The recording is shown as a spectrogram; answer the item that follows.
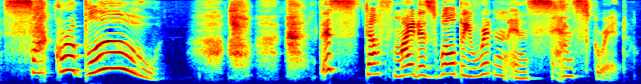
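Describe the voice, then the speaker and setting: A woman's voice: very high voice, sing-song, very slow, a bit bright, heavily acted. A woman playing a frustrated, dreamy nine-year-old city girl in a children's audio play, dramatic and full of self-doubt. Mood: exasperated, despairing.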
